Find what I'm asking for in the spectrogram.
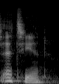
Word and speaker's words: Etienne: Travis Etienne. Is that how you pronounce his name? – Yeah, Travis Etienne.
